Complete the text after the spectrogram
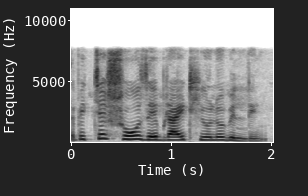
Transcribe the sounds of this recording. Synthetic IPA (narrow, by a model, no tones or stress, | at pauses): d̪̥əpɪk̚t͡ʃəɾʃoːzebɾaɪʈhjoːloːbɪlɖɪ̃ŋ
